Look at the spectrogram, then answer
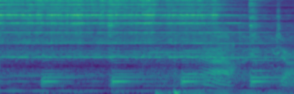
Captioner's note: bell rings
